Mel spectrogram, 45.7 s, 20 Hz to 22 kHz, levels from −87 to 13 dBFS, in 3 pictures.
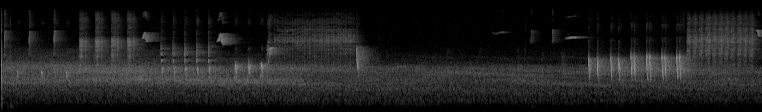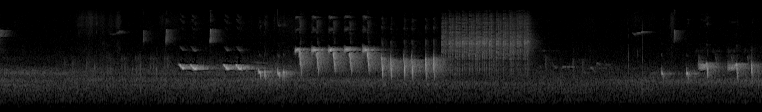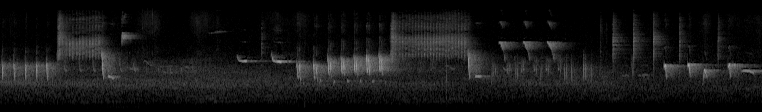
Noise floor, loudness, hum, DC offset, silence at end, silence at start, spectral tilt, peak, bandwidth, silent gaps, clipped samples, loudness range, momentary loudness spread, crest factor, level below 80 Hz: -61 dBFS; -35 LUFS; none; under 0.1%; 0 s; 0 s; 5 dB/octave; -16 dBFS; 16.5 kHz; none; under 0.1%; 15 LU; 24 LU; 24 dB; under -90 dBFS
